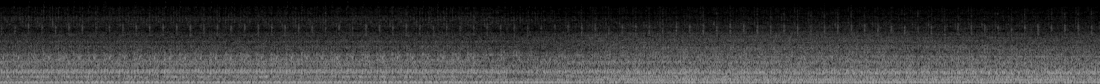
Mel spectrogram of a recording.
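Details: BMW M5 E60 S85 V10 at idle, about 60 miles after rod bearing replacement and an oil change: smooth idle with a fast, light, regular tick around three per second; lifter-like valvetrain tick, no warning light, cause unknown.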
